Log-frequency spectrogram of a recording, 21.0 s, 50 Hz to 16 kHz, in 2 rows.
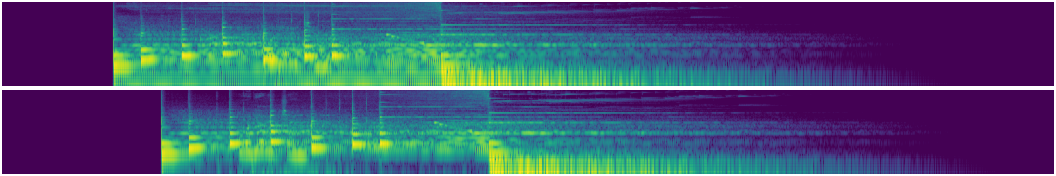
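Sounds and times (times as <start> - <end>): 
technology podcast logo music: 1.1 - 6.2, 12.1 - 17.1.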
